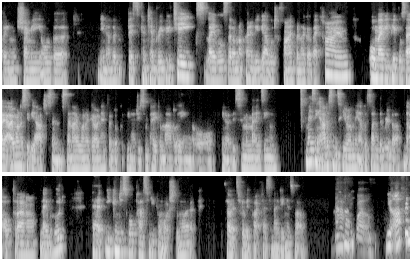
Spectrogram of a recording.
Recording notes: A rainy day in Florence via Zoom.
